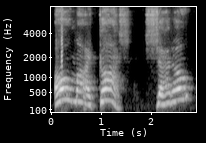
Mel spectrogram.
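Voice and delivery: thrilled shock. Retold or imitated. Kid reacting to Shadow appearing, thrilled and loud. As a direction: squeal at your favourite hero's surprise entrance. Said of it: "And I'm like".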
